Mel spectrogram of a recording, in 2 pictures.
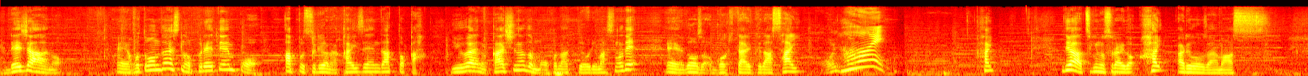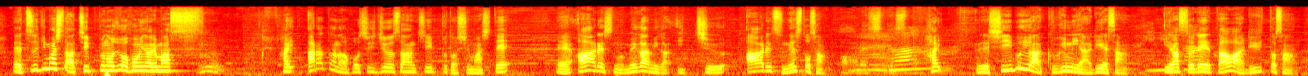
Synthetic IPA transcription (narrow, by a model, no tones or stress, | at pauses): ɾe̞ʑaːno̞ | eːho̞t̪õnd̪aisɨno̞pɯ̟ɾe̞t̪ẽ̞mpo̞ː | apːɯ̟sɨɾɯjo̞ːnakaizẽ̞nd̪at̪o̞ka | jɯ̟ːaino̞kaiɕɨnad̪o̞mo̞ːko̞nat̪ːe̞o̞ɾʲimasɨno̞d̪e̞ːd̪o̞ːzo̞ɡo̞kʲt̪aekɯ̟d̪asai | hai | d̪e̞βat͡sɨɡʲino̞sɨɾaid̪o̞haiaɾʲiɡat̪oɡo̞zaimasɨ̥ | et͡sɨzɨkʲimaɕi̥t̪aβat͡ɕipːɯ̟no̞ʑo̞ːɦo̞ːɲ̟inaɾʲimasɨ̥ | haiaɾat̪anaho̞ɕiʑɨːsãɲ̟t͡ɕipːɯ̟t̪o̞ɕimaɕi̥t̪e̞ː | ʔaːɾe̞sɨno̞me̞ɡamʲiɡa̰ʔit͡ɕːɨː | aːɾe̞sɨne̞sɨ̥t̪o̞sã̰ŋ | hai | d̪e̞ɕiːbɯ̟iβakɯ̟ɡɯ̟mʲia̰ɾʲiesã̰ŋiɾast̪o̞ɾe̞ːt̪aːβaɾʲiɾʲit̪ːosã̰ŋ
